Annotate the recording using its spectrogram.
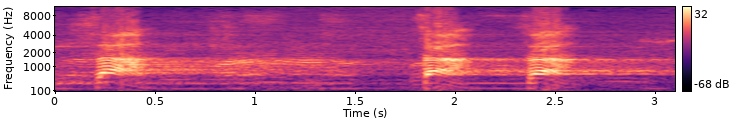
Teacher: Sa itu di ujung gigi. Sa, ujung gigi. Lidah gitu kita letakkan di ujung gigi.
